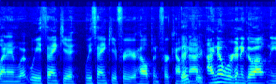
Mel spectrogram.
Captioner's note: laughter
